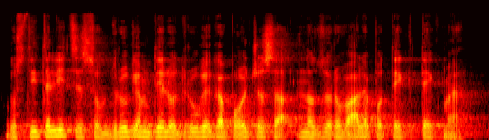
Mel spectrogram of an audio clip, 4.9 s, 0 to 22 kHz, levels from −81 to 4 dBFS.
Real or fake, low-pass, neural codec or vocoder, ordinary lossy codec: real; 14.4 kHz; none; AAC, 64 kbps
